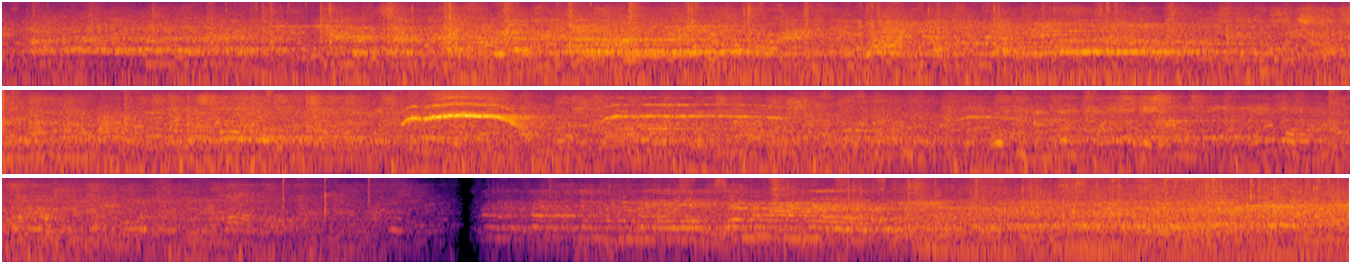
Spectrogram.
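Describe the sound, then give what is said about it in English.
A large crowd of Racing Power fans chants and shouts together as they enter the stadium, in a loud, continuous roar of voices, with rhythmic chanting, a few high whistles, and a brief dip in the noise before the chanting resumes. “I hope you can hear the entrance of the Racing Power fans making their voices heard.”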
